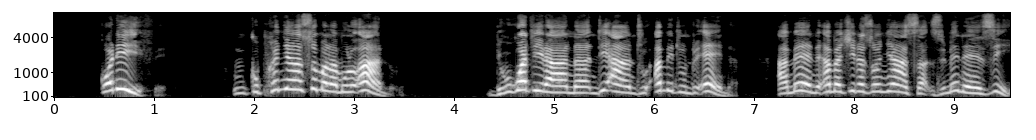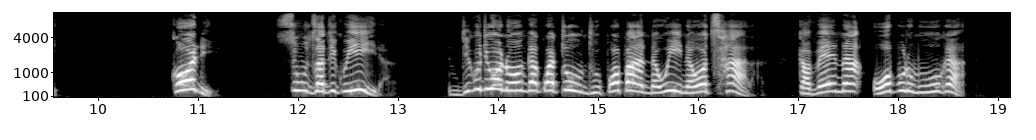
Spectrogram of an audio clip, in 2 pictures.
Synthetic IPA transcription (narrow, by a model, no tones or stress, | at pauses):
kɔɗiːfɛ | ŋ̩kupʰwɛɲasɔmalamulɔanu | ndikukwatiɾanandiantʰuʔamitunduɛna̰ː | mɛnɛamat͡ʃitazɔɲasazimɛnɛːzi | kɔɗḭ | siud͡zat̬ikwiiɾa̰ | ndikutiwɔnɔŋɡakwatuntʰupɔpandawinawɔt͡sʰala̰ | kapɛnawɔp̬ulumuːka̰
